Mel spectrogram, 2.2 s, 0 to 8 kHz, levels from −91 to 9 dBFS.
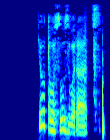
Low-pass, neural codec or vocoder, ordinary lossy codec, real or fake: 7.2 kHz; none; MP3, 32 kbps; real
